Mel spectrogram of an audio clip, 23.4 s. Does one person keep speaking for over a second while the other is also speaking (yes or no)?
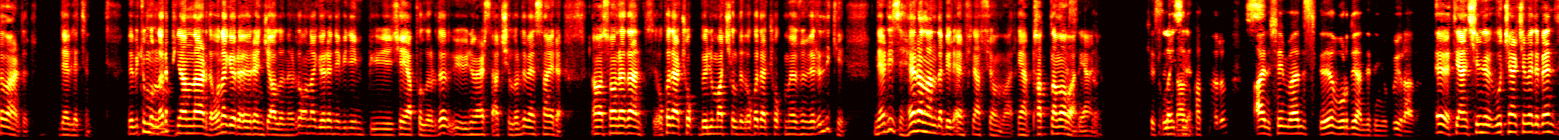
no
